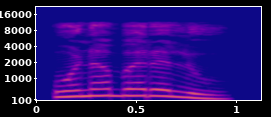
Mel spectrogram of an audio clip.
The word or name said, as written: ಒಣಬರಲು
